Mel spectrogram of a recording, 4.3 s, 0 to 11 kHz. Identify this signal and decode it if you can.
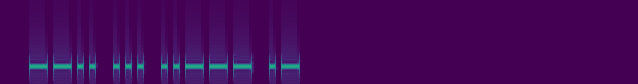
Morse code, heard as a keyed tone, about 31 wpm, 700 Hz. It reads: ZS2A
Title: DXCC-100 Call Signs - 4 Characters - Repeated 2x - 30wpm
